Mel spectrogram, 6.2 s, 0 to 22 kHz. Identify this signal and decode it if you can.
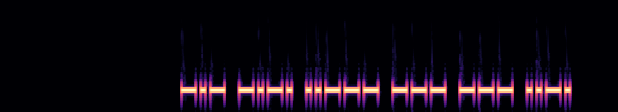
Morse code, heard as a keyed tone, about 25 wpm, 700 Hz. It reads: KC2OOF
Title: USA Call Signs - 6 Characters - Repeated 3x - 25wpm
